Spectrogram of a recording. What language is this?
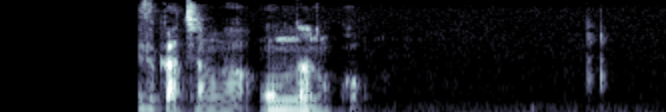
Japanese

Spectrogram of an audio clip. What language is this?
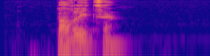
Slovak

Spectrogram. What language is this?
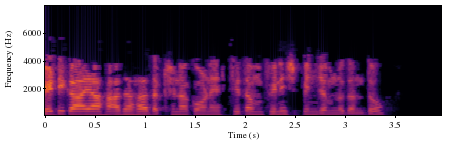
Sanskrit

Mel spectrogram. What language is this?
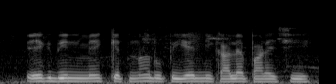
Maithili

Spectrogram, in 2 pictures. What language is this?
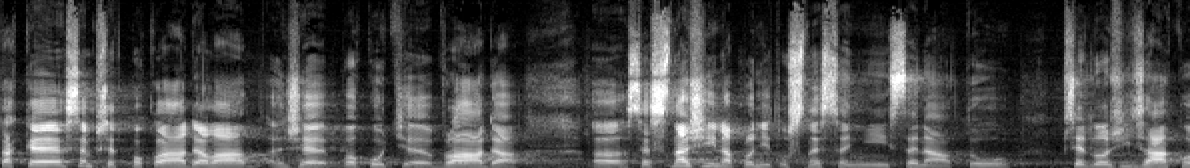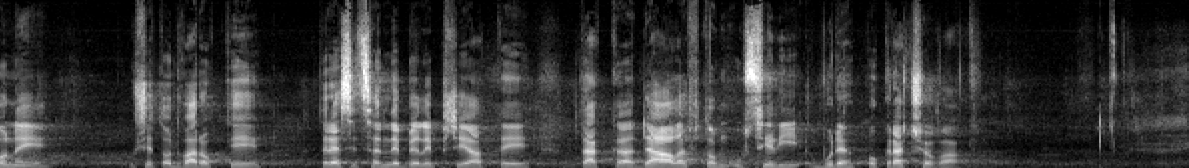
Czech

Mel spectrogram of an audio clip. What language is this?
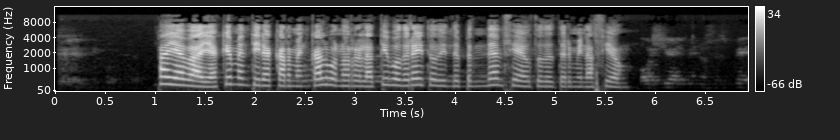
Galician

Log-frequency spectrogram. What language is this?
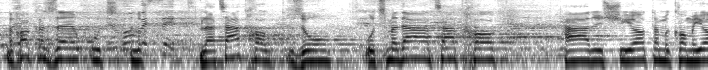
Hebrew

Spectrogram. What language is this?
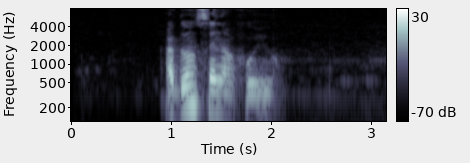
Cameroon Pidgin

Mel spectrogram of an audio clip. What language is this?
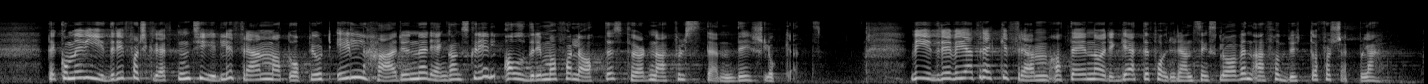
Norwegian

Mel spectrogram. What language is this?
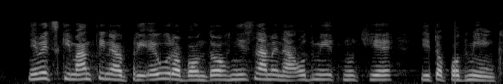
Slovak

